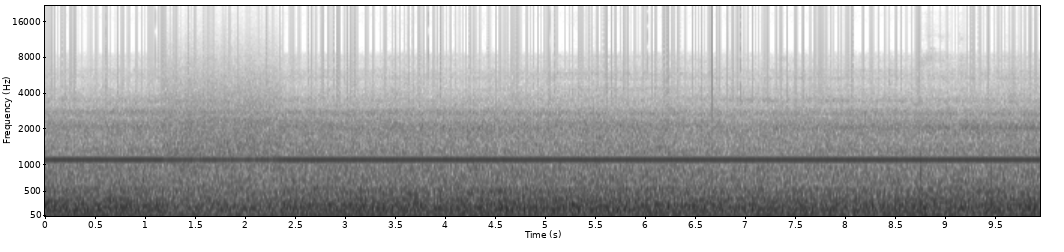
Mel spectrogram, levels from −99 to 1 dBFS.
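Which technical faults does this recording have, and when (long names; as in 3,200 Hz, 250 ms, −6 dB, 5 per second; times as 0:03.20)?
mains buzz 50 Hz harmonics 11 −29 dBFS
surface crackle 61 per second −30 dBFS
whistle 1,100 Hz −27 dBFS
0:01.18–0:02.38: clipping −22.5 dBFS
0:06.67: click −7 dBFS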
